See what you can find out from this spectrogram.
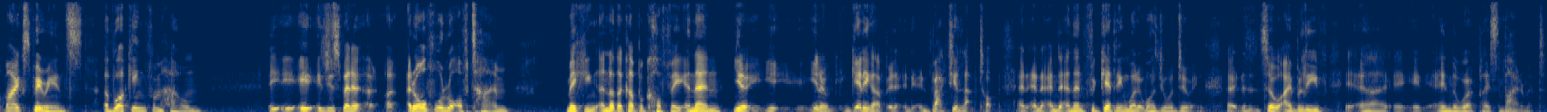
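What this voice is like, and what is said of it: Boris Johnson impression via Hugh Grant. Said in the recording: “going to do my Boris Johnson impression, which is my Hugh Grant. impression that is Dana Carvey's Hugh Grant impression from the 90s”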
